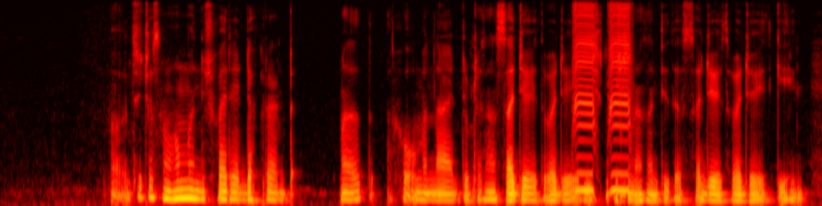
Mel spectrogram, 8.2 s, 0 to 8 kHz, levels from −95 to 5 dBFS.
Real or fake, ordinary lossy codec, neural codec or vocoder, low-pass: real; none; none; none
